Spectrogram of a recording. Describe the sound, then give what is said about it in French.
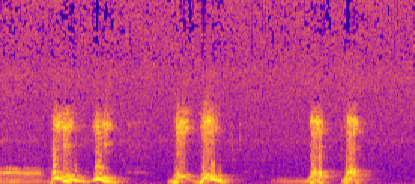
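A dog barks six times in three quick pairs, sharp and moderately loud, with a short whine at the start. “Je pourrais faire un chien policier terrible. Je sais aboyer.”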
